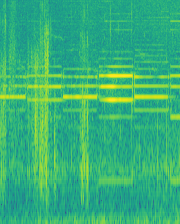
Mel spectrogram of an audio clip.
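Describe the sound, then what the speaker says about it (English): A Delkim electronic carp fishing bite alarm at a lakeside sounds in short bursts of high tones over steady outdoor background noise. "Oh, there goes the alarm."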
